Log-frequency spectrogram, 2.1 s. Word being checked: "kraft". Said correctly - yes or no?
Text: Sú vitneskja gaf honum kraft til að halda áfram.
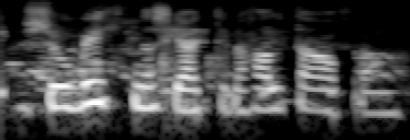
no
